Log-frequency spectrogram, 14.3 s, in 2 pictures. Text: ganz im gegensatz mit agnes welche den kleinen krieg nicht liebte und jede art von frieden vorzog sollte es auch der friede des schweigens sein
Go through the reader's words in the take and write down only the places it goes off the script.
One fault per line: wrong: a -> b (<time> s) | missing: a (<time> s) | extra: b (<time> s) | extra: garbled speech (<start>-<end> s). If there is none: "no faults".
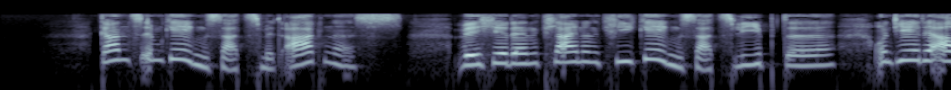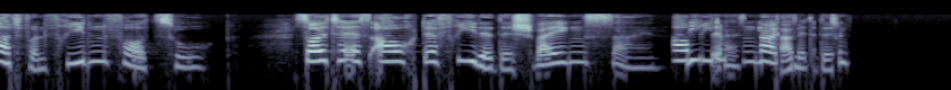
wrong: nicht -> gegensatz (4.8 s)
extra: garbled speech (12.2-13.5 s)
